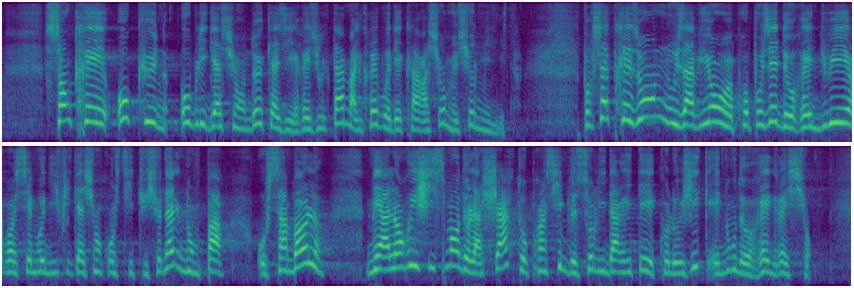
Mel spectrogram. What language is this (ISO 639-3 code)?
fra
